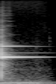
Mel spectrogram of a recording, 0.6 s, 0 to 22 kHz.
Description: KONGWONGLEK E6, Heart of Asia; Spectrasonics

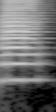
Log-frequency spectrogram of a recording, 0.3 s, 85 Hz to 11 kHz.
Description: HIGH HIT; USB Soundscan vol.29 - Killer Brass Riffs; AKAI; HIGHHITS

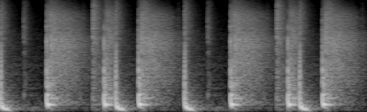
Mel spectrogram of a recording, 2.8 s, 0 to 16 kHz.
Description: DNB BREAK; m8 breaks

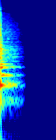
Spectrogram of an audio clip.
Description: Roland Juno D Perc Menu Kit

